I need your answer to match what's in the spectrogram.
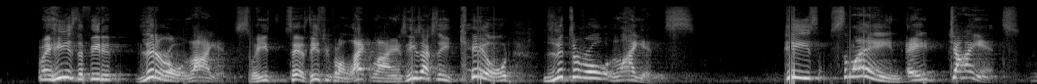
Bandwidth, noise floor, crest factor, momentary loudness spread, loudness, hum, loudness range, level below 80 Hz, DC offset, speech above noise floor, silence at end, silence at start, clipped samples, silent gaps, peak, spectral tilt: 16 kHz; -55 dBFS; 18 dB; 10 LU; -18 LUFS; none; 3 LU; -54 dBFS; under 0.1%; 37 dB; 0.25 s; 0.4 s; under 0.1%; none; -2 dBFS; -5.5 dB/octave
